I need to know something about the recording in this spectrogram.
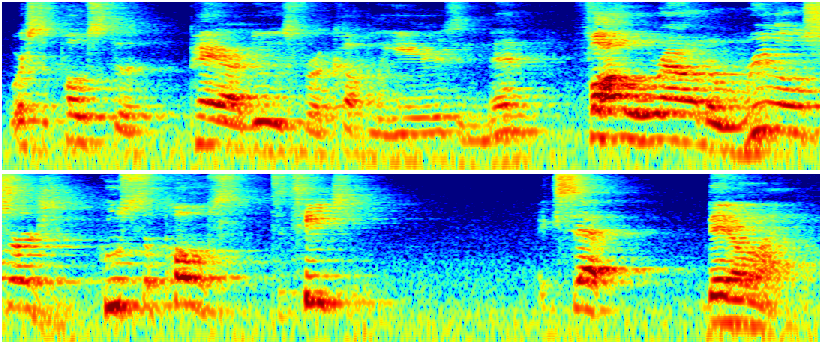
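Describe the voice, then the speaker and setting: Guy acting proud resentful young surgeon, dramatic monologue, slowish, echoey and far from mic. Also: sits high, expressive. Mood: bitter resentment. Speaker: acting student. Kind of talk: theatrical acted monologue. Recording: very echoey room, distant microphone.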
